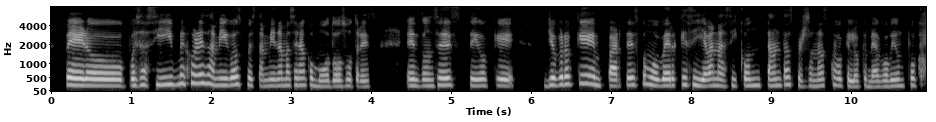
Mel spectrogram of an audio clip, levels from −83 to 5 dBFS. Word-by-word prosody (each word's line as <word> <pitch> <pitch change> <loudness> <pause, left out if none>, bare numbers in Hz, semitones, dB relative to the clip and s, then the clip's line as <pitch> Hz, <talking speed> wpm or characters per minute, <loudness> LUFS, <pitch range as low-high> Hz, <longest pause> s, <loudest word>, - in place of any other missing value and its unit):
pero 225 -3 +7
pues 230 +1 0
así 255 +2 -2
mejores 300 +2 0
amigos, 255 0 +1
pues 240 -2 -2
también 220 +1 -5
nada 230 - -3
más 235 +1 -6
eran 240 0 -2
como 200 -5 -4
2 205 +1 -4
o 215 - -3
3. 195 -1 -7 0.4
Entonces, 225 +2 -1
te 225 - 0
digo 225 0 0
que 450 - -1 0.3
yo 245 +3 +2
creo 270 +1 +2
que 300 -1 +1
en 250 -3 0
parte 220 +1 +1
es 250 -1 -1
como 250 -5 0
ver 225 0 +3
que 255 -1 -4
se 250 -1 -2
llevan 225 +1 +1
así 220 +1 -7
con 230 +1 -3
tantas 255 +4 -3
personas, 215 +1 -8
como 235 -3 -5
que - - -4
lo 195 0 -3
que - - -9
me 185 - -5
agobia 200 +3 -3
un 220 - -8
poco. 240 0 -6
230 Hz, 225 wpm, -23 LUFS, 220-250 Hz, 0.4 s, pero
